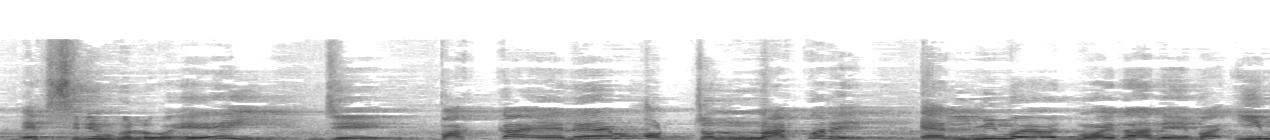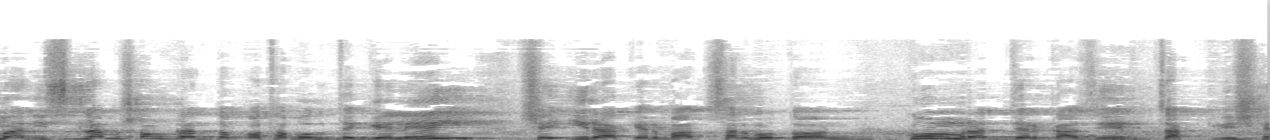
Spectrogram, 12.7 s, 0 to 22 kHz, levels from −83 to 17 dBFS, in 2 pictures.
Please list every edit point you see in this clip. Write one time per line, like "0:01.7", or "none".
none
